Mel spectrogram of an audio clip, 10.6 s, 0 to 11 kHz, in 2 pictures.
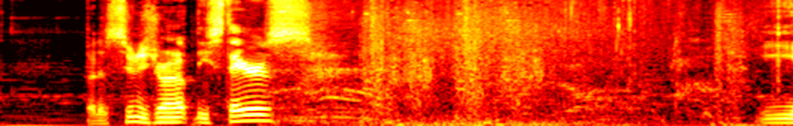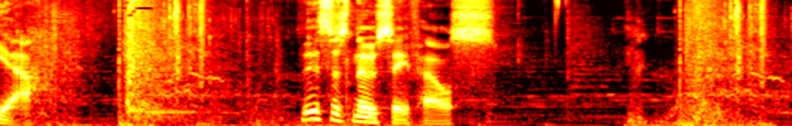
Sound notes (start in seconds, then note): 6.0 shotgun blasting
